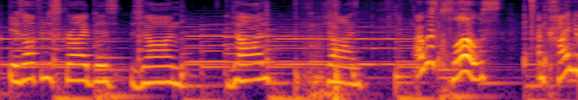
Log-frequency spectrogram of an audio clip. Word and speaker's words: Jean: In French, the name is pronounced Jean, not like the English name Jean. It is a single syllable sound starting with a soft z, as in pleasure, followed by a sound and a clear N.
